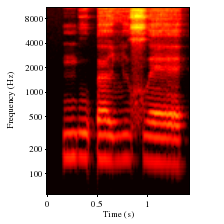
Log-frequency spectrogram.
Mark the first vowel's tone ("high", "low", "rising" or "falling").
low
